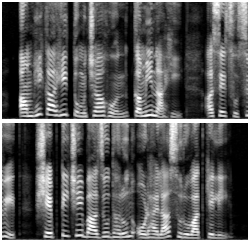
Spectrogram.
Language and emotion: Marathi, neutral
